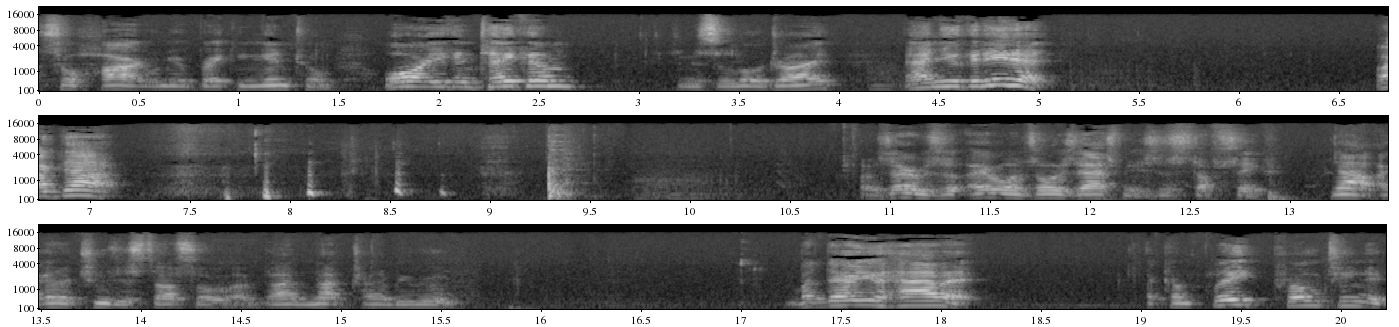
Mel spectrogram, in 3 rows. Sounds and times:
Speech: 0:00.0 - 0:05.1, 0:06.7 - 0:07.2, 0:10.8 - 0:15.7, 0:17.2 - 0:18.2, 0:19.0 - 0:20.2
Inside, small room: 0:00.0 - 0:20.2.

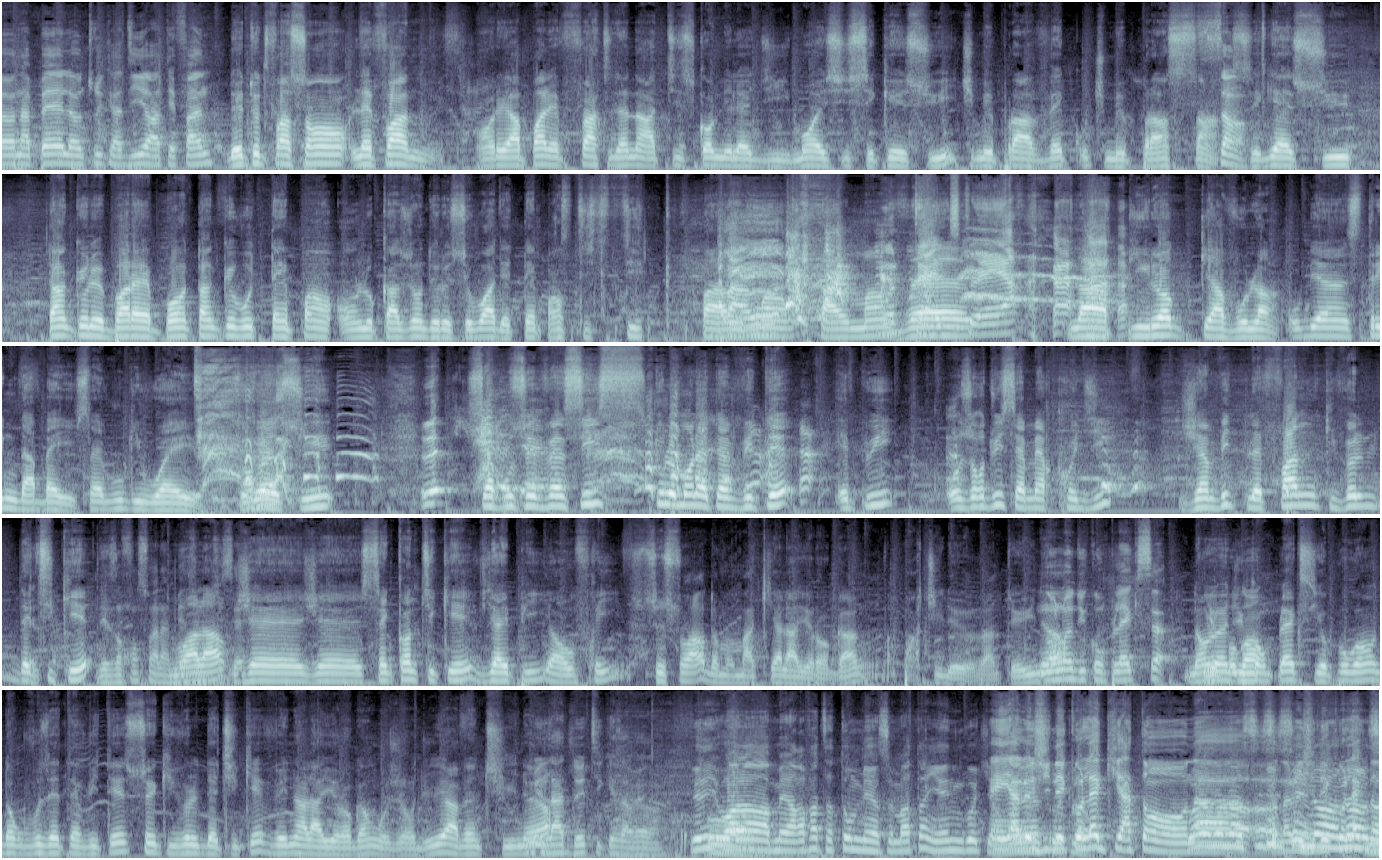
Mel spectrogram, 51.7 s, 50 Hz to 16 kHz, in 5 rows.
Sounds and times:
Speech: 0:00.0 - 0:23.2, 0:23.8 - 0:51.6.

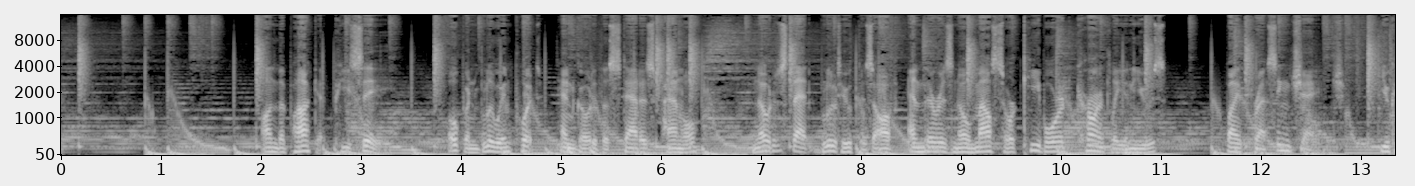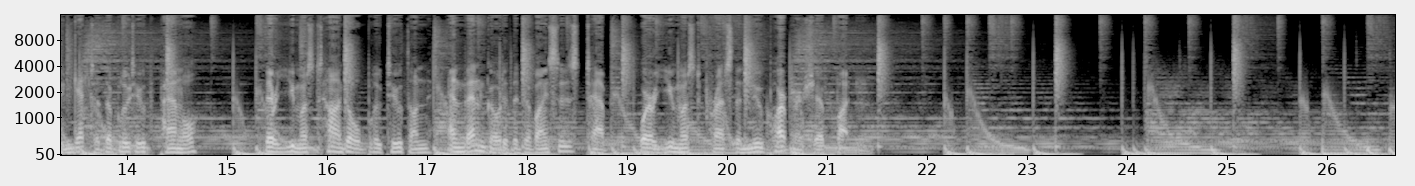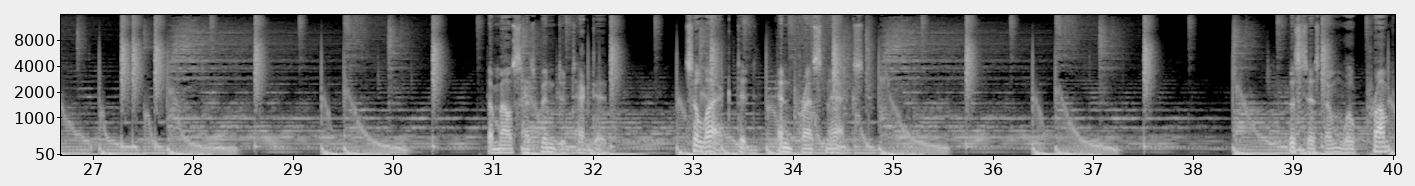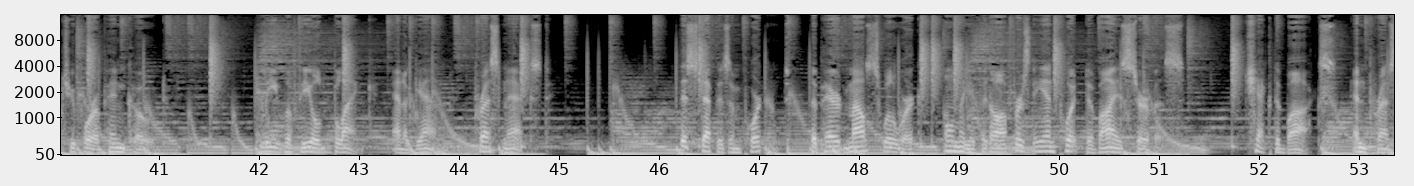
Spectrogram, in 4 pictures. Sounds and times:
Music: 0:00.0 - 0:53.3
Speech: 0:02.0 - 0:03.3, 0:03.9 - 0:11.0, 0:11.7 - 0:14.7, 0:15.4 - 0:21.5, 0:31.0 - 0:32.2, 0:32.9 - 0:34.8, 0:39.0 - 0:41.1, 0:42.0 - 0:44.9, 0:46.2 - 0:51.3, 0:51.9 - 0:53.3.

